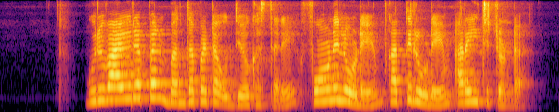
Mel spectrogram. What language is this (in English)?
Malayalam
